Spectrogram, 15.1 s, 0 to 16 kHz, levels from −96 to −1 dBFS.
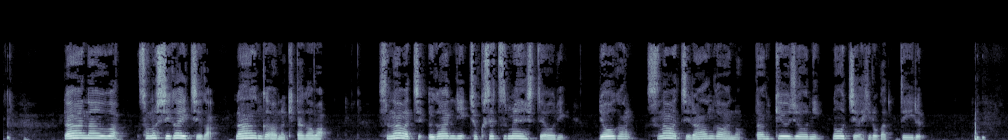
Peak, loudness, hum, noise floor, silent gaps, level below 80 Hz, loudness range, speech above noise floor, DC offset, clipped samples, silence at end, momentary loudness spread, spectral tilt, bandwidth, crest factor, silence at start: -8 dBFS; -24 LUFS; none; -74 dBFS; none; -58 dBFS; 3 LU; 51 dB; under 0.1%; under 0.1%; 0.35 s; 13 LU; -5 dB/octave; 11.5 kHz; 16 dB; 0.1 s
